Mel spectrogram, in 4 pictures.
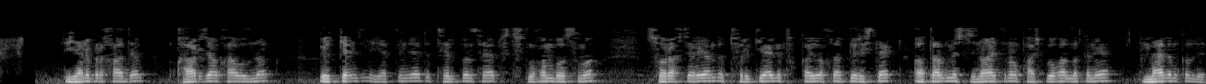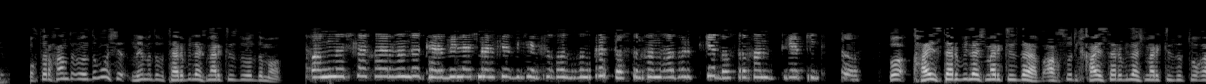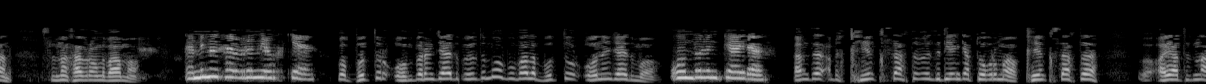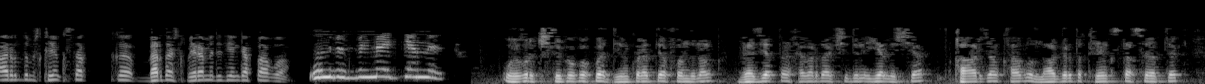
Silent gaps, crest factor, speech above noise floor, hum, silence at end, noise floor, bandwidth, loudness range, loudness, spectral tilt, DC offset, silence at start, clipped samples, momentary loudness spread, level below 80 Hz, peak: none; 22 dB; 26 dB; none; 0.25 s; -49 dBFS; 5.8 kHz; 6 LU; -24 LUFS; -11.5 dB/octave; under 0.1%; 0.55 s; under 0.1%; 12 LU; -60 dBFS; -2 dBFS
